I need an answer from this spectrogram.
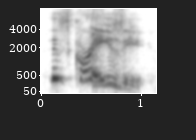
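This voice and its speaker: Here a man with a high, gravelly voice and a sharp tone hosts a livestream, riffing on politics in a casual, indignant, sarcastic way and imitating people in mocking put-on voices.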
